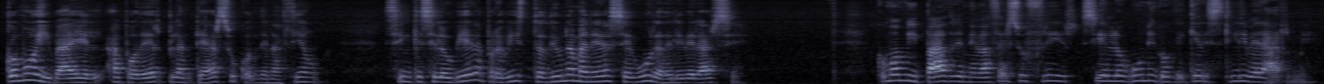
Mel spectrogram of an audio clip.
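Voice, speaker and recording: Una mujer con acento de España que lee y comenta una lección espiritual diaria, con tono suave, sentido y reflexivo. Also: female voice, lowish voice, normal speed, dark tone. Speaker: spiritual teacher. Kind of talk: reading and commenting on a daily spiritual lesson.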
